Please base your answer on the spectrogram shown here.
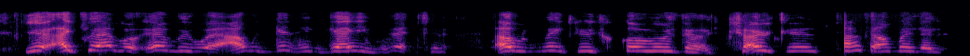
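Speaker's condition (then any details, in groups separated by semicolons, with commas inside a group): Cerebral palsy; speech affected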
